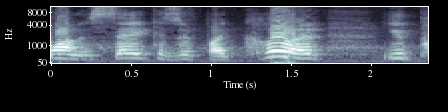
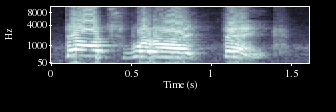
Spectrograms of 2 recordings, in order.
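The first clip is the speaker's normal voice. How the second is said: loud and slow, spitting out that's; livid, words set apart; angry retort; 4 semitones higher, 6 dB louder, slower than usual. Real, not acted. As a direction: slam it down, bitter and blunt. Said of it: "what you just heard is a lash out".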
